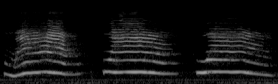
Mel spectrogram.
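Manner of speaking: very high wah wah crying; baby wail. A narrator's reading. Baby teeth crying out, very high. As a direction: bawl like a baby. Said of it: "cried the baby teeth".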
